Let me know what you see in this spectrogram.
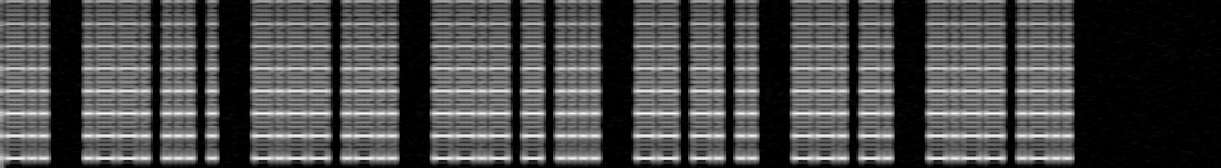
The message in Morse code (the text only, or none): … PSE YL QTH MNI GN YL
